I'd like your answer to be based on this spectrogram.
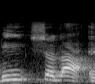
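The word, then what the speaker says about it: B'shalach: It's called B'Shalah, and that is in the Hebrew meaning when he let go.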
